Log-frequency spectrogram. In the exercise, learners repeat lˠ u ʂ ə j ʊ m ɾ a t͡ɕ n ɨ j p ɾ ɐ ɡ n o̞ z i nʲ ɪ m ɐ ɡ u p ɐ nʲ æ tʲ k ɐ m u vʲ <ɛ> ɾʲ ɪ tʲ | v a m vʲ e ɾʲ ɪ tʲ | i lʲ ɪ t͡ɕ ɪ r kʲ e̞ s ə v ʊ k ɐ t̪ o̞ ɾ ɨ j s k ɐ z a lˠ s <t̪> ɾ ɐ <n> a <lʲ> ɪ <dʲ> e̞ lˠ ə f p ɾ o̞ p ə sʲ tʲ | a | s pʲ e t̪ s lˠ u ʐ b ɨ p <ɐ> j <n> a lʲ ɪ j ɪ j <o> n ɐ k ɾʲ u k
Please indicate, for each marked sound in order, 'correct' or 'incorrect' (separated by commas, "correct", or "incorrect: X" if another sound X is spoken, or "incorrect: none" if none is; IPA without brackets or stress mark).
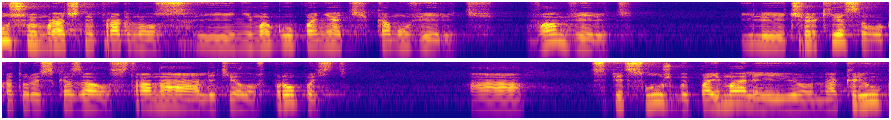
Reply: incorrect: e, correct, correct, correct, incorrect: tʲ, correct, incorrect: m, correct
